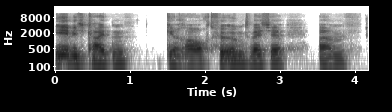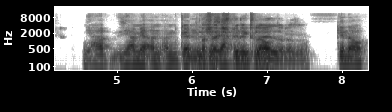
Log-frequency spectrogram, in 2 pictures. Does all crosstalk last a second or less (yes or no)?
no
